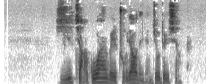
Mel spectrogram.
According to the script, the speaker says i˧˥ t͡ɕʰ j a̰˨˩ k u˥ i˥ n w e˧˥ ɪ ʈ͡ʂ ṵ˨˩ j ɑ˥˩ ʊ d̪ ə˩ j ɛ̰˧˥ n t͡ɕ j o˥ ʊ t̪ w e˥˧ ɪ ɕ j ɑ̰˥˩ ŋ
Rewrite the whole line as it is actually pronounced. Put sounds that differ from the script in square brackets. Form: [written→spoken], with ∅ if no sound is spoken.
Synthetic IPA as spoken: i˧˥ [t͡ɕʰ→t͡ɕ] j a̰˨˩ k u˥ [i˥→a˥] n w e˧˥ ɪ ʈ͡ʂ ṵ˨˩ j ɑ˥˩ ʊ d̪ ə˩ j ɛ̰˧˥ n t͡ɕ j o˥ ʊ t̪ w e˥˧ ɪ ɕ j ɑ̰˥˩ ŋ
